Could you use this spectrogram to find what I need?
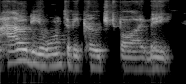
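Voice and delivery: put-on unhurried English-accented voice. Recalling a workshop speaker's coaching questions, Rich Litvin's English accent. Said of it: "he had an English accent".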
